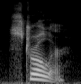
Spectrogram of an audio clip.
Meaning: 1. A seat or chair on wheels, pushed by somebody walking behind it, typically used for transporting babies and young children 2. One who strolls 3. A vagrant
- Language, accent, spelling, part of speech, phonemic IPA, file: English, US, stroller, noun, /ˈstɹoʊlɚ/, En-us-stroller.ogg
